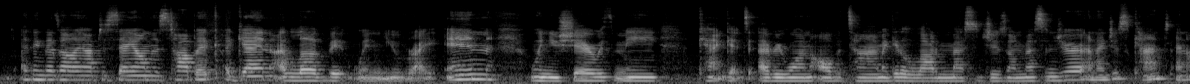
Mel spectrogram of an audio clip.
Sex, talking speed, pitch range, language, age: female, 220 wpm, 155-185 Hz, English, 20-39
